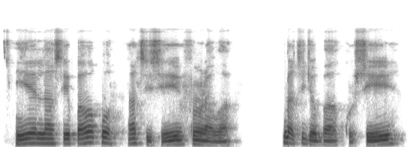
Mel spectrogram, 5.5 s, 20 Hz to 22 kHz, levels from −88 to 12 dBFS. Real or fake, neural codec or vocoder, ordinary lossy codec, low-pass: real; none; Opus, 32 kbps; 7.2 kHz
